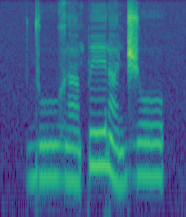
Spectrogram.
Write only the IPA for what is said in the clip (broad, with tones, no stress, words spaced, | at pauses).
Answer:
duː˨ɣã˨ peː˦ɾã˨ d͡ʒo˦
